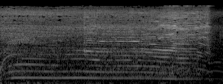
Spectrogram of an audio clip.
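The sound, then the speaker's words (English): A welder works on an aluminum running wheelchair frame in a machine shop in Dudley. A steady buzzing hiss rides over a low tonal hum, holds evenly, then cuts off shortly before the end. “It's a Saturday afternoon at Southbridge Tool and Manufacturing in Dudley. A welder is working on an aluminum wheelchair frame.”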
